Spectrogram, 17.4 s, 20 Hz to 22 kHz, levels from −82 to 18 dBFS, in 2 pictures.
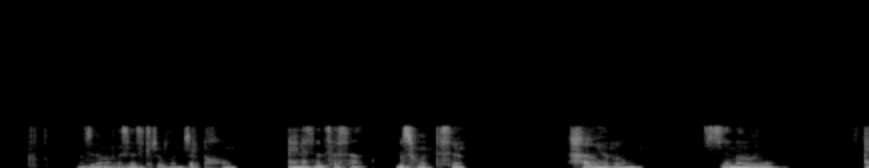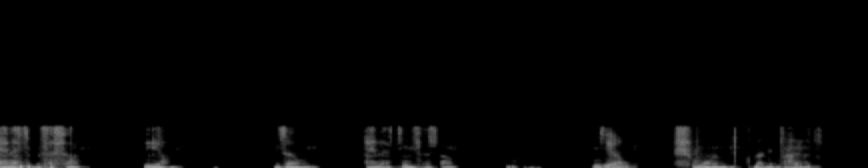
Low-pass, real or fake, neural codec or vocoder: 5.4 kHz; fake; codec, 16 kHz, 2 kbps, X-Codec, WavLM features, trained on Multilingual LibriSpeech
